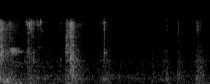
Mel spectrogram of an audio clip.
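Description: A few short, sharp clicks at uneven intervals, the loudest a little under a second in, followed by fainter ticks.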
